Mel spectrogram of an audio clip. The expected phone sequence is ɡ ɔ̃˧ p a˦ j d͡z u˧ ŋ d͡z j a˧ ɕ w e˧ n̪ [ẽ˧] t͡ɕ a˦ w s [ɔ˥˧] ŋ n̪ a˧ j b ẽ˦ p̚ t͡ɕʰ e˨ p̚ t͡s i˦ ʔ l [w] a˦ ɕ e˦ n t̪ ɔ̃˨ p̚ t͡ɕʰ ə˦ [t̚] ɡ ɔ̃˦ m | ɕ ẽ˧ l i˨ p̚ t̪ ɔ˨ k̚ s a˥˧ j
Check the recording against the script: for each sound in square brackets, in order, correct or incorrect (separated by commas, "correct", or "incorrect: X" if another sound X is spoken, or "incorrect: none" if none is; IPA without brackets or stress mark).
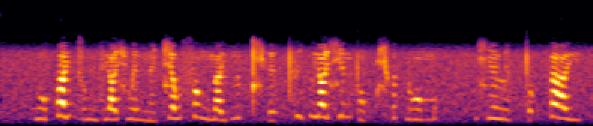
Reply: incorrect: ẽ˨˩, correct, incorrect: j, correct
